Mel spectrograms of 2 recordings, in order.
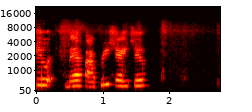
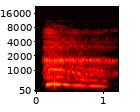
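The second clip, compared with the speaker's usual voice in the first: tired sigh; 4 semitones higher, 5 dB quieter than usual. Real, not acted. Tired after long live.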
